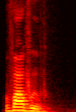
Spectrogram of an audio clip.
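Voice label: "вавыв", Komi-Zyrian, female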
